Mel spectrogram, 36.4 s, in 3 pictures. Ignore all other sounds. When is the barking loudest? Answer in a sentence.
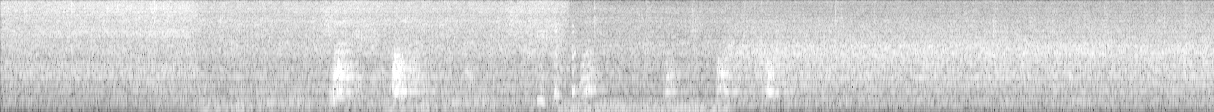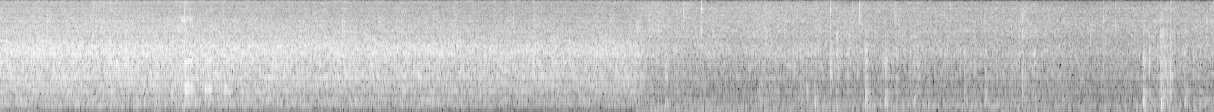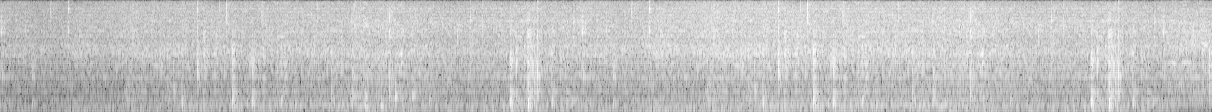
The volume of the barking peaks at 4 seconds.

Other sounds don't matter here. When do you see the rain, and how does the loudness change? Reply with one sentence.
You can hear the rain from 0.0 to 36.3 s, getting quieter then louder.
